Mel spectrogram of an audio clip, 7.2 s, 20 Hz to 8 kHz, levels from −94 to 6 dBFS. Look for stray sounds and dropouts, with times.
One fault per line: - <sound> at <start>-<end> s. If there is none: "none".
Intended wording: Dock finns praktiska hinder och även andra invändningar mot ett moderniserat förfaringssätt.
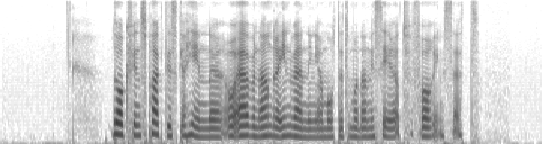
none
